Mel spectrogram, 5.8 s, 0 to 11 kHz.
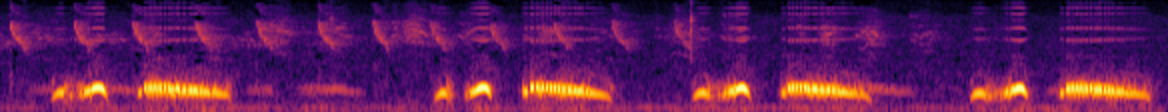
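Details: Spotted dove used as a decoy bird for trapping in the Mương Điều area, Đầm Dơi, Cà Mau, Vietnam, 12 March 2019; repeated three-part cooing phrases, two short rising notes then a long drawn coo, about every 1.4 seconds, with high steady whistling tones above.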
